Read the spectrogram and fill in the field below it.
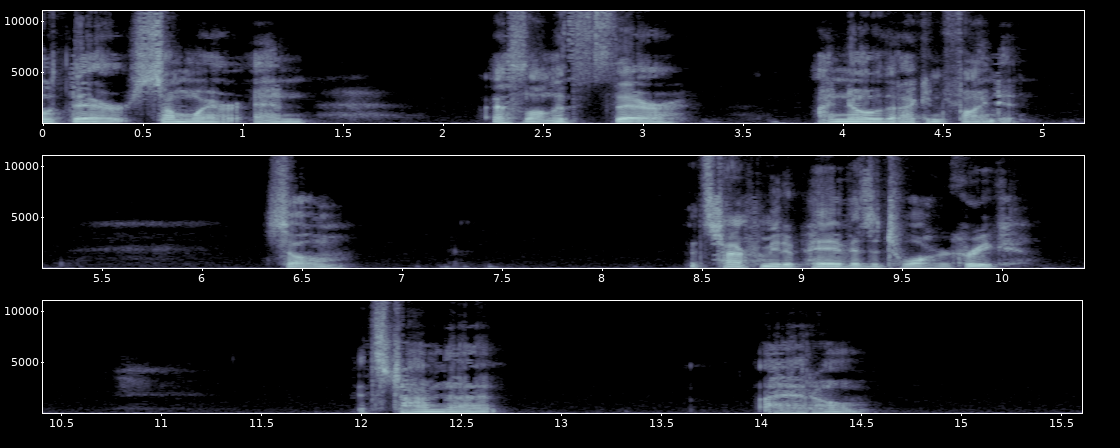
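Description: A young man talks calmly and close to the microphone, with pauses.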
